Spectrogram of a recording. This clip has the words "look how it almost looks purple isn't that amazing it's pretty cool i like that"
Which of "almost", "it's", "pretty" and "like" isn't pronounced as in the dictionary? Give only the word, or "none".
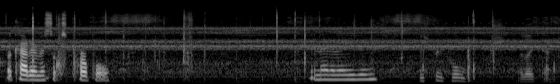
almost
